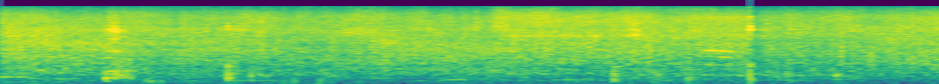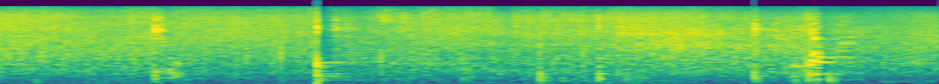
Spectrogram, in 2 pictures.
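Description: Okra and eel (baim) fish pieces sizzling in hot oil in a metal karahi, stirred with a metal spatula that knocks and scrapes against the pan a handful of times.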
